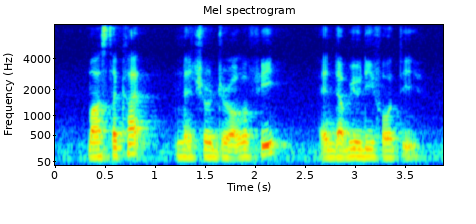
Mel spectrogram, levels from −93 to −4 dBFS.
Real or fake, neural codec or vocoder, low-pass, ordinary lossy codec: real; none; none; none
